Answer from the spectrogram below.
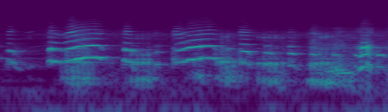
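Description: A live pig grunts and squeals in five or so quick bursts, loud and nasal, each note sliding in pitch, with no talking underneath.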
